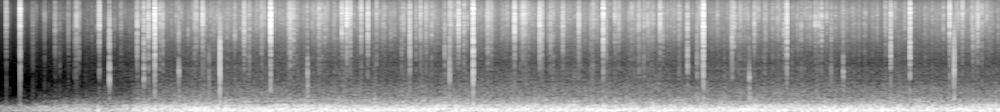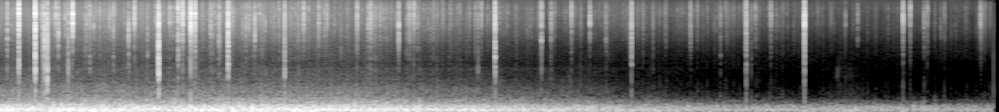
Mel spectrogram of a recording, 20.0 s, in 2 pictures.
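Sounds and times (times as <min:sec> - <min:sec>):
natural crackling: 0:00.2 - 0:15.9.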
